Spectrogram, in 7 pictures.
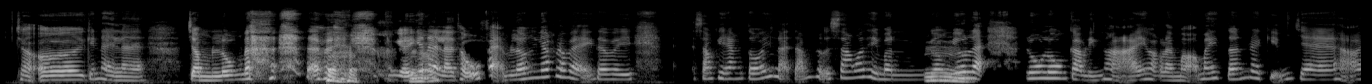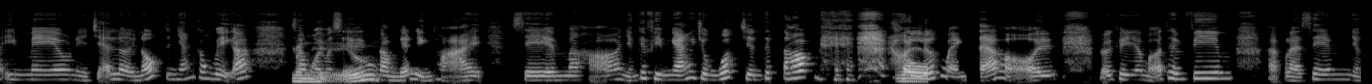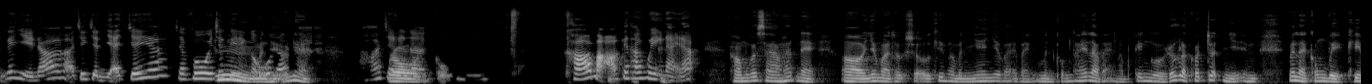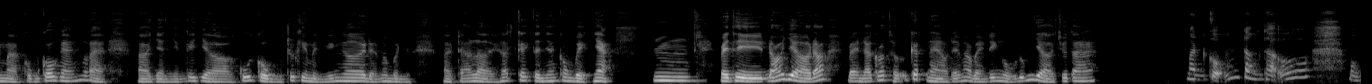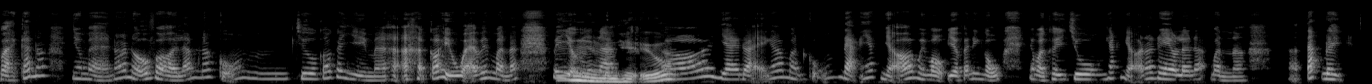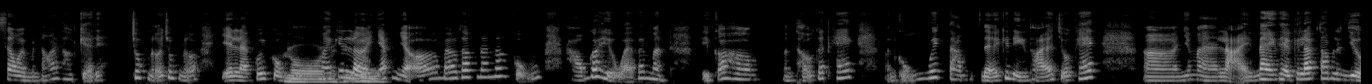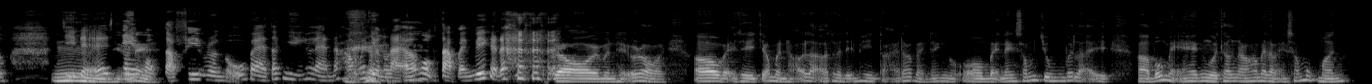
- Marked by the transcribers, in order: laughing while speaking: "đó, tại vì"; chuckle; laughing while speaking: "nè, rồi"; lip smack; other background noise; chuckle; tapping; laughing while speaking: "hả"; in English: "laptop"; chuckle; laugh
- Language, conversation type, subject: Vietnamese, advice, Làm thế nào để tôi có thể đi ngủ đúng giờ mỗi ngày?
